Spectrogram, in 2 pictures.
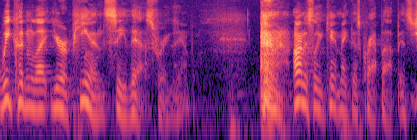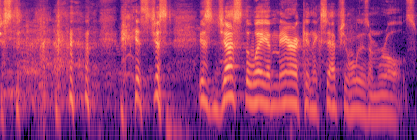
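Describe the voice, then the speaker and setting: A man's voice at a fairly slow pace, with big swings in loudness. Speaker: preacher. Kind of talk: sermon. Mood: wry, sarcastic, occasional laughs. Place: church. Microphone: podium.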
